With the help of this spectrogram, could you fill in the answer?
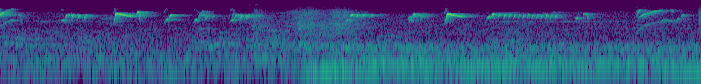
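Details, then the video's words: Canary singing in quick phrases: rapid rolls of repeated high notes, short buzzy trills and slurred whistles, with brief pauses between bursts, over a steady low background hum. "Canario Pirata"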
